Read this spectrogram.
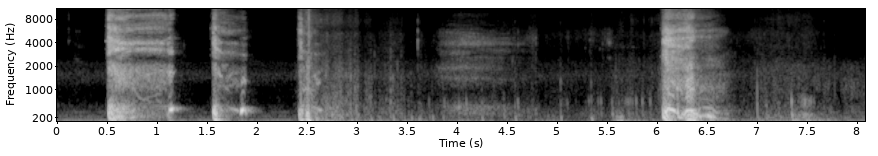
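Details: Adult who is still wheezy and still coughing: four sharp cough bursts, one strong cough, a paired cough, another single cough, then a final harsh cough after a pause.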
